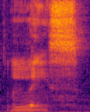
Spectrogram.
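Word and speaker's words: pólens: Palavra póllens é uma paroxítona terminada em ens, perfeitamente, tá? Tem aqui, ó, pó-lens, penúltima sílaba tônica.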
